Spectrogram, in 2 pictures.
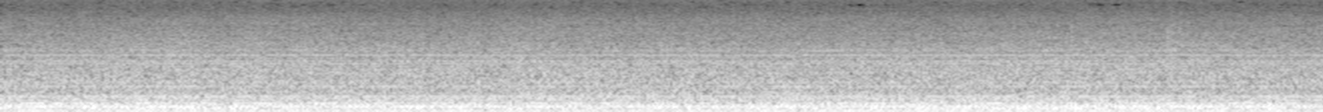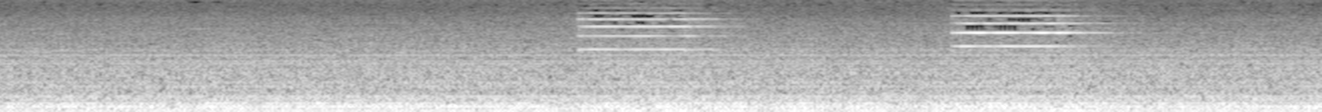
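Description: A ceiling fan hums steadily as its blades spin.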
